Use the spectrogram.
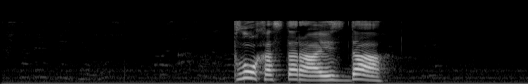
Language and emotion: Russian, angry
